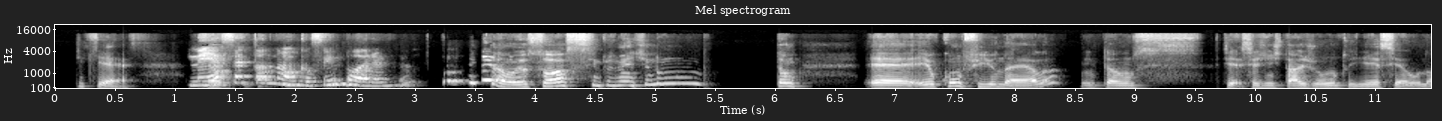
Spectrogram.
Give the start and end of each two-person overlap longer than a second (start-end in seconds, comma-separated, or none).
none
